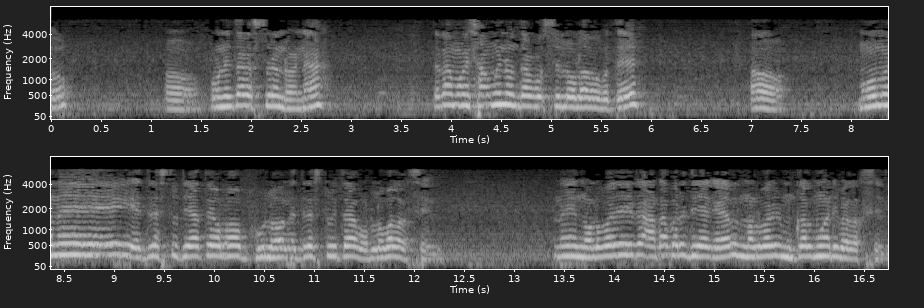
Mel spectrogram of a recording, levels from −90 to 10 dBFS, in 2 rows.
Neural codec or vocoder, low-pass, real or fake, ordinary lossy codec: vocoder, 24 kHz, 100 mel bands, Vocos; 7.2 kHz; fake; MP3, 24 kbps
